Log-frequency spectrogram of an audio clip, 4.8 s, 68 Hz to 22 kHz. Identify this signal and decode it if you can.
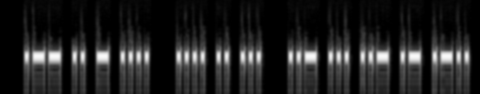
Morse code, heard as a keyed tone, about 30 wpm, 700 Hz. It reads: WITH HIS USUAL
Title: Sentences from Top 1000 Words - Review Part 6 - 30wpm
